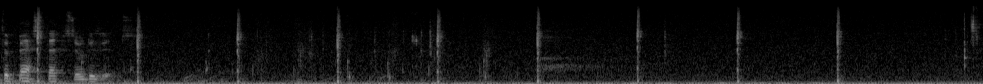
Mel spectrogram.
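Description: Lava pops and crackles with sharp, regular clicks.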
